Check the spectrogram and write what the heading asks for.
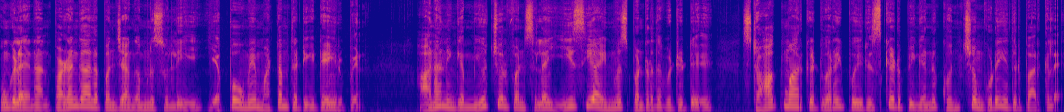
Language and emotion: Tamil, surprised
